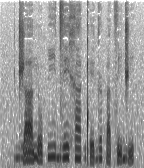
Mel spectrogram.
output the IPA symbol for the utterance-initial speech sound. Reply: d͡ʒ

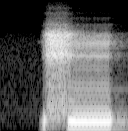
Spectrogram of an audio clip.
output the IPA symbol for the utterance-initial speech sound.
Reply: x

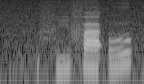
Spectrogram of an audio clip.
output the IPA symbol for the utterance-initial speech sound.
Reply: f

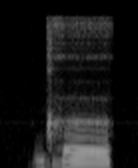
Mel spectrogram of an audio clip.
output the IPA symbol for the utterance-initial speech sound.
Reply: ɡʱ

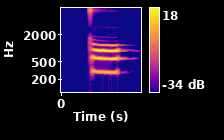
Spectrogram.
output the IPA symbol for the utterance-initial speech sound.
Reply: t̪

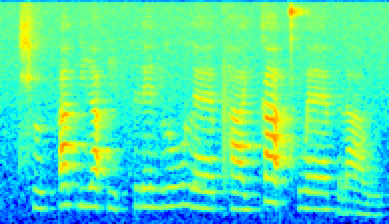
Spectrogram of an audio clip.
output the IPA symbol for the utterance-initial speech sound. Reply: t͡ɕʰ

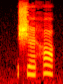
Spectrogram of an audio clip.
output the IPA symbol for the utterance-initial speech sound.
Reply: ʃ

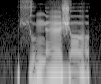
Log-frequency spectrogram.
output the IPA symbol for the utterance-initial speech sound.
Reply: ç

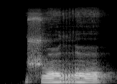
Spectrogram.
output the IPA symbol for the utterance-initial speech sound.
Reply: sʷ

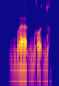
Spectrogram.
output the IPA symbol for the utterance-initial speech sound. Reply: b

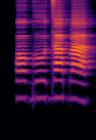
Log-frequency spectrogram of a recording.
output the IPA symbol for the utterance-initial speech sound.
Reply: ɔ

